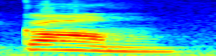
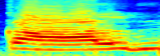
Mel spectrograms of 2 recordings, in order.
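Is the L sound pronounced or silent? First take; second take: silent; pronounced. First: The L sound is left silent. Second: The L sound is clearly pronounced. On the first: The speaker calls it right. "काम बोलेंगे" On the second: The speaker calls it wrong. "इसको काल्म नहीं बोलेंगे"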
